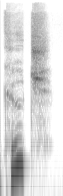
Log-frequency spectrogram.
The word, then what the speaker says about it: Couch: It's spelled couch, but the person pronounced their name Cooch. So it's Cooch Street. It's not Couch Street.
